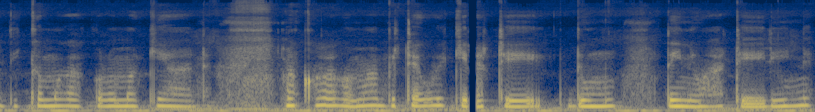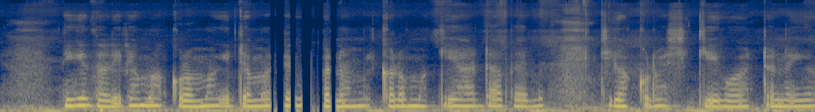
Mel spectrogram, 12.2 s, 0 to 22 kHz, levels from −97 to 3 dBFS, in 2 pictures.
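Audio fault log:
3.51–3.58 s, Bluetooth dropout: a 58 ms hole of silence with abrupt or briefly faded edges. The speech resumes further along rather than where it stopped, so material is lost, not delayed. This fits a few wireless packets that likely missed their deadline.
8.13–8.64 s, Bluetooth dropout: a cluster of short gaps spread over about half a second, losing 290 ms in total, with the longest gap 73 ms. The speech keeps its timing between the gaps, unlike an underrun stall that pushes later sound back. The cause is likely repeated packet loss on the wireless link.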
